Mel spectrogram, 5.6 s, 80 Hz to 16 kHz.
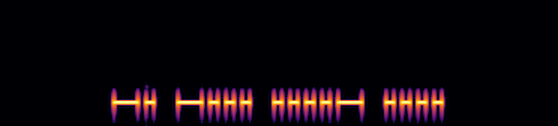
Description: Morse code, heard as a keyed tone, about 15 wpm, 700 Hz. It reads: NB4H
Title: USA Call Signs - 4 Characters - 2x Character Spacing - 15wpm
